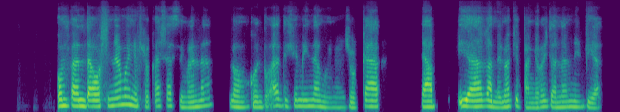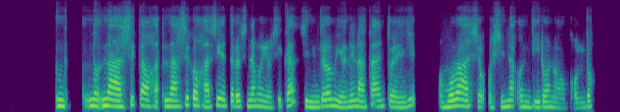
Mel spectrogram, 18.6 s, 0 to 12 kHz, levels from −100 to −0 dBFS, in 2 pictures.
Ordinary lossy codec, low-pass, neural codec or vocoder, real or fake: Opus, 16 kbps; 10.8 kHz; codec, 44.1 kHz, 2.6 kbps, DAC; fake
